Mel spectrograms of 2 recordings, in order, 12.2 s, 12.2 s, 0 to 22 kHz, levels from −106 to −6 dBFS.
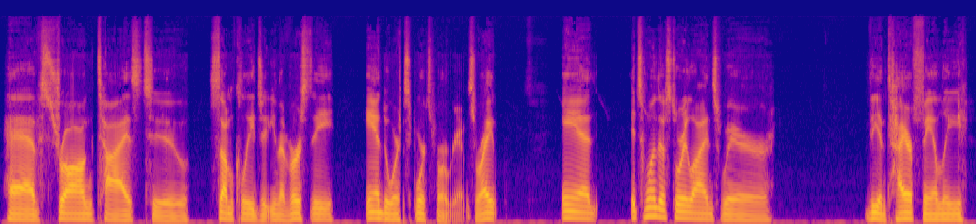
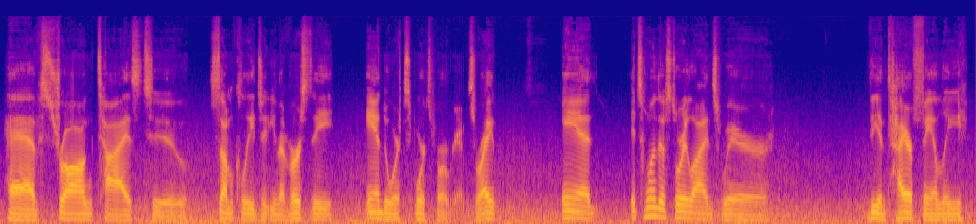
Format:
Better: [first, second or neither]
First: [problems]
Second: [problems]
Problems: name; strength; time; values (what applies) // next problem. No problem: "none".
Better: first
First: none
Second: wind noise on the microphone; occasional gusts; 25 dB below the speech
